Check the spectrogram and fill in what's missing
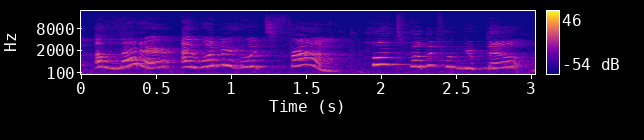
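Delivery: high, hurried put-on heroine voice; mock Belle. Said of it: "do that again so I don't sound stupid".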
